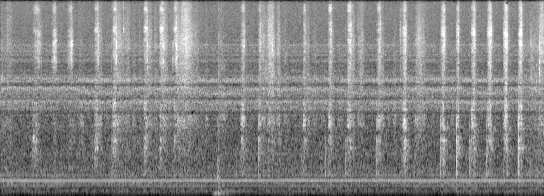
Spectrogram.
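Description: Faber-Castell Pitt pastel pencil scratching over pastel paper sealed with fixative, in many short, quick strokes as light fur hairs are drawn in.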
